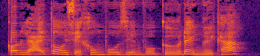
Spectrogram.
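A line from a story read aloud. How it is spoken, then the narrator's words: Cold speech. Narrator (Vietnamese): Quý Huyền lạnh lùng nói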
